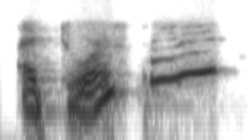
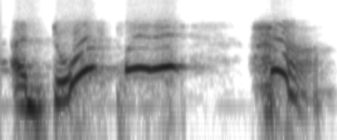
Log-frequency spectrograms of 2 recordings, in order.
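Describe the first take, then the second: First: High, rising disbelieving question; incredulous, pitched up without much volume; mild indignant shout. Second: Very high, squealed outrage; hammed-up high-pitched protest; indignant yell. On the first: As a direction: echo it back in mild outrage. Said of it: "Pluto shouted". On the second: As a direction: yelp it in disbelief. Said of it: "he yelled". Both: A narrator's reading.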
